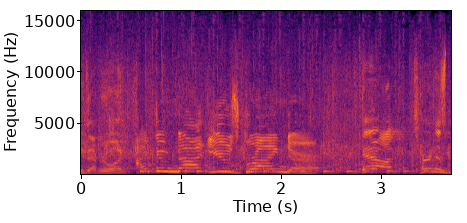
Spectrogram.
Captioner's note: rapid beeping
